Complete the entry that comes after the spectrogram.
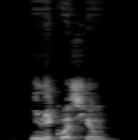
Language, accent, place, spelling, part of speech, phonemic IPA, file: French, France, Lyon, inéquation, noun, /i.ne.kwa.sjɔ̃/, LL-Q150 (fra)-inéquation.wav
- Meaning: 1. inequality 2. inequation (a statement that two expressions are not the same)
